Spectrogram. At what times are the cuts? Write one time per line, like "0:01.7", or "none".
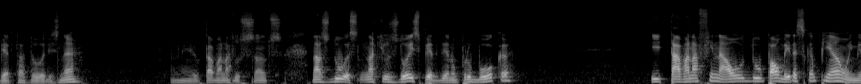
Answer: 0:02.3
0:03.6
